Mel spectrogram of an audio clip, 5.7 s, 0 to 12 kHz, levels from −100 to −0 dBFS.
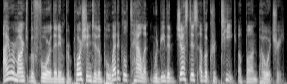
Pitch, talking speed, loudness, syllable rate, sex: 145 Hz, 200 wpm, -18 LUFS, 6.1 syllables/s, male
